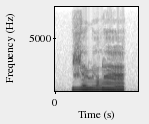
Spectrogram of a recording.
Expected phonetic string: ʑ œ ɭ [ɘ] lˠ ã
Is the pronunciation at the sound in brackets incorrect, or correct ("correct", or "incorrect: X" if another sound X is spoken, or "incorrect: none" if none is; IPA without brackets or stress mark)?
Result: incorrect: ø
